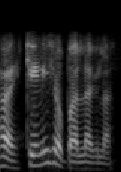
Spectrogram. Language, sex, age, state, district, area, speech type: Goan Konkani, male, 18-30, Goa, Bardez, urban, conversation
